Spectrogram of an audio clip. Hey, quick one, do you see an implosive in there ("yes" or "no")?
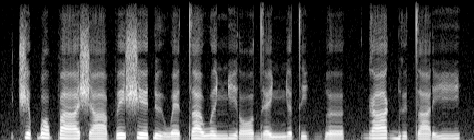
yes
